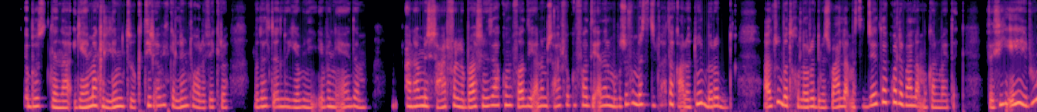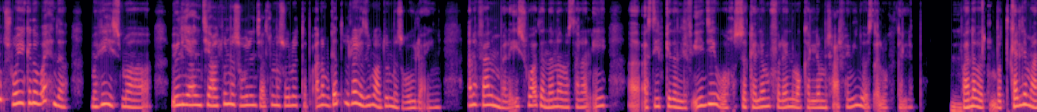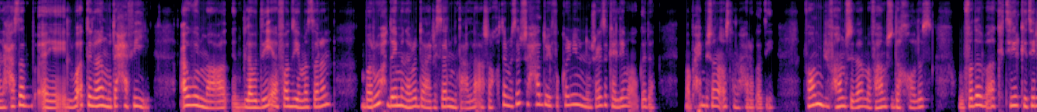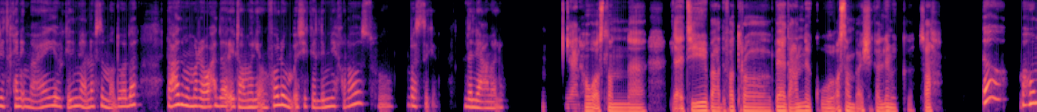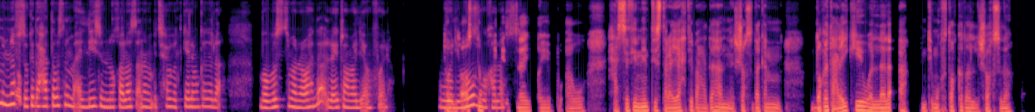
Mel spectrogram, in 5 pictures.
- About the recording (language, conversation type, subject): Arabic, advice, إزاي بتحس لما صحابك والشغل بيتوقعوا إنك تكون متاح دايمًا؟
- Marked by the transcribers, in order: in English: "الماسدج"; in English: "ماسدجاتك"; other noise; tapping; in English: "unfollow"; other background noise; in English: "unfollow"; in English: "remove"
